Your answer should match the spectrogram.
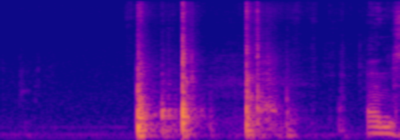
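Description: A few sharp knocks and clatters of hard equipment being handled and set down on a wooden workbench: three knocks in quick succession about a second in.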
